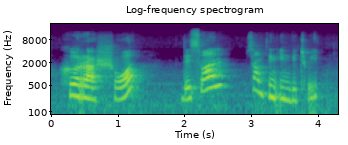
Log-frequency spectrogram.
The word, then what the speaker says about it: хорошо: If you are doing well, you say хорошо, хорошо, хорошо. The stress is here. Хорошо. Stressed O is pronounced clearly. Хорошо. This one is next to the stressed one, so it will be a clear A. Хорошо.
